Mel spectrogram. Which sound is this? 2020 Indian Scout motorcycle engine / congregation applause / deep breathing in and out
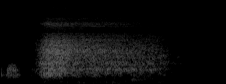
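deep breathing in and out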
